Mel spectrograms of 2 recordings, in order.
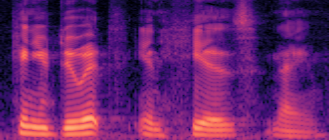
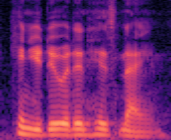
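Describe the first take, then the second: First: The same question again, slowed and pressed home; slower, weighty repeat. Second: Said in the usual way. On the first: Shown as a demonstration. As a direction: let each word land slowly.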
